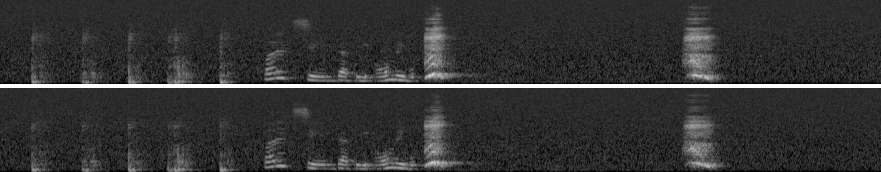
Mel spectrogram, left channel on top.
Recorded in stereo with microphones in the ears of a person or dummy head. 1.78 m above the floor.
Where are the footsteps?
Centre (ahead or behind), 9 m; by 2.3 s 5° right (ahead or behind), 9.5 m.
